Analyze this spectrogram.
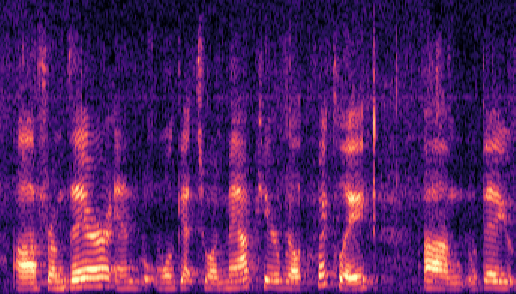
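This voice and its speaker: With a Midwestern accent, a woman speaks at a very slow pace over noticeable background noise. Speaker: state health agency official. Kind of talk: conference presentation. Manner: casual with frequent fillers.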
